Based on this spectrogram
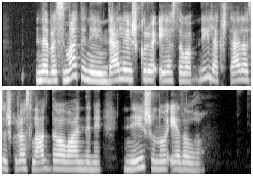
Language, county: Lithuanian, Vilnius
